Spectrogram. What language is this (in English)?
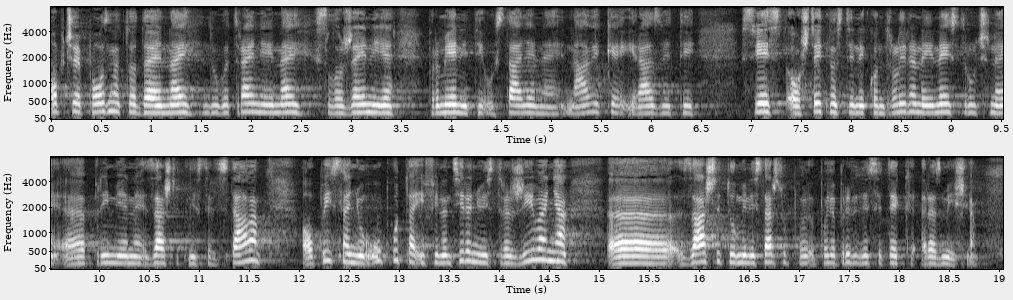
Croatian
